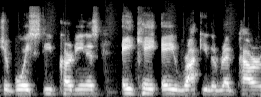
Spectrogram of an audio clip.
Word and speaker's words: Cardenas: I want to see actual pronunciation, brother. Yeah, it's Cardenas.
